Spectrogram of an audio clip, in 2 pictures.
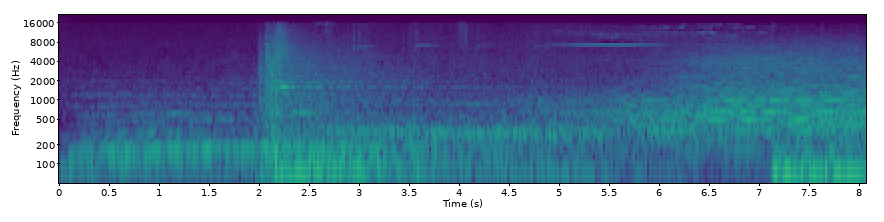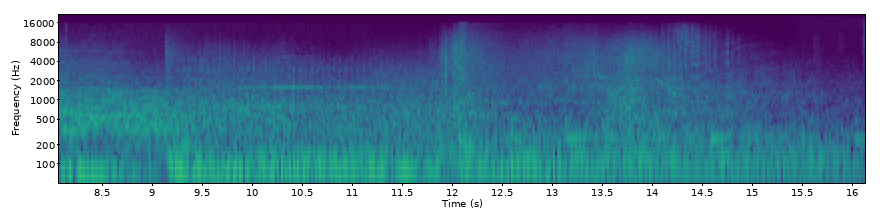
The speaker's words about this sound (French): puisqu'on revient à Star Wars avec The Mandalorian, euh, la série de John Favreau, eh disponible sur Disney, donc pas disponible en France. Enfin, c'est pas grave, on écoute la bande-annonce on en parle quand même.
